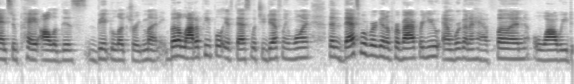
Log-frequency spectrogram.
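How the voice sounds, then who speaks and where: Speaking at a fairly quick pace with hardly any pauses, a woman with a Southern US accent uses a medium pitch and fairly even intonation, her loudness swinging widely on a very clean recording with a silent background. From US South, Arkansas. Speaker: event planner and business owner. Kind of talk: podcast interview.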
